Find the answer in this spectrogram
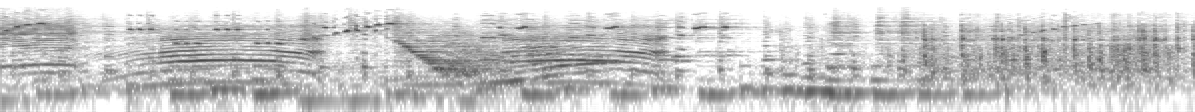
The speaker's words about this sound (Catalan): Ara tenim bestiar.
